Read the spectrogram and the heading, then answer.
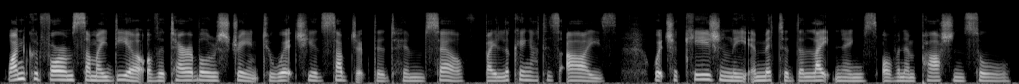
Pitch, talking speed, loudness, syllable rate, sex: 180 Hz, 170 wpm, -21 LUFS, 5.1 syllables/s, female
